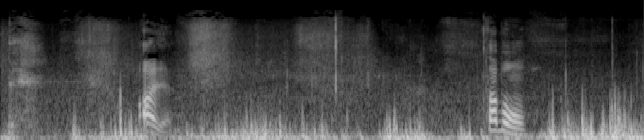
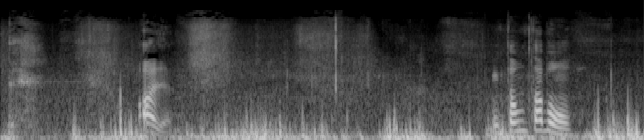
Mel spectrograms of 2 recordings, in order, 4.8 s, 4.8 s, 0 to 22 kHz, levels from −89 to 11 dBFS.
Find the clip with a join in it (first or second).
first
